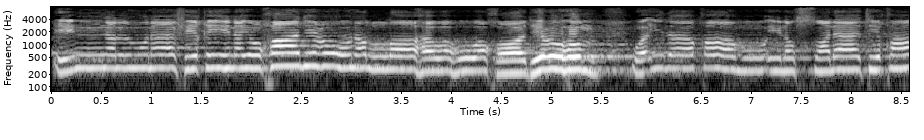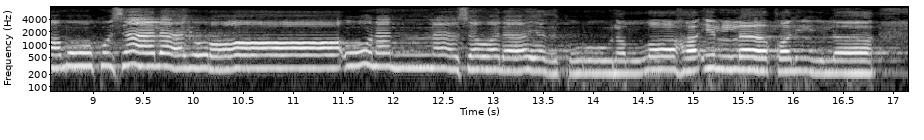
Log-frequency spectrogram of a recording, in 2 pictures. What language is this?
Arabic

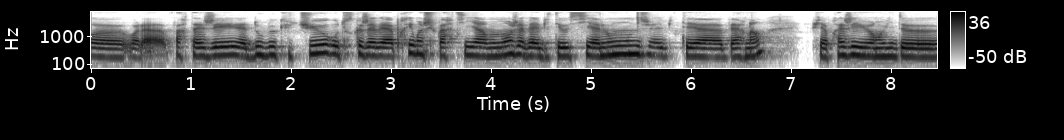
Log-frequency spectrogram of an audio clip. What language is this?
French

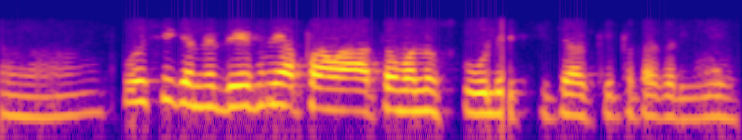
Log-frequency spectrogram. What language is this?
Punjabi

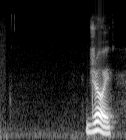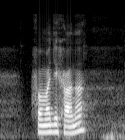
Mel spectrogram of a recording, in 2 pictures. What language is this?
Russian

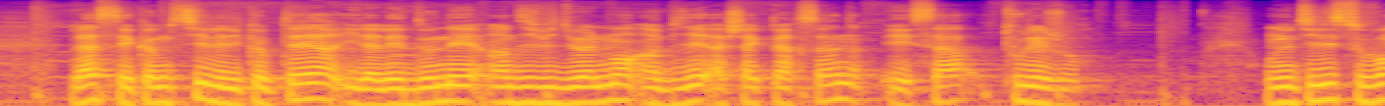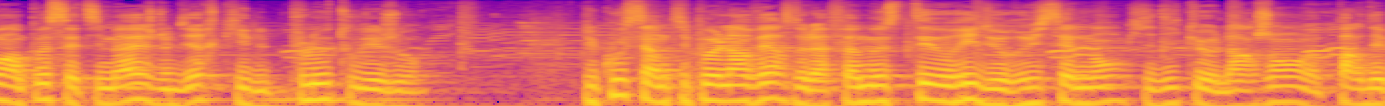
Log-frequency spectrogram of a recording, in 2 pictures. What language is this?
French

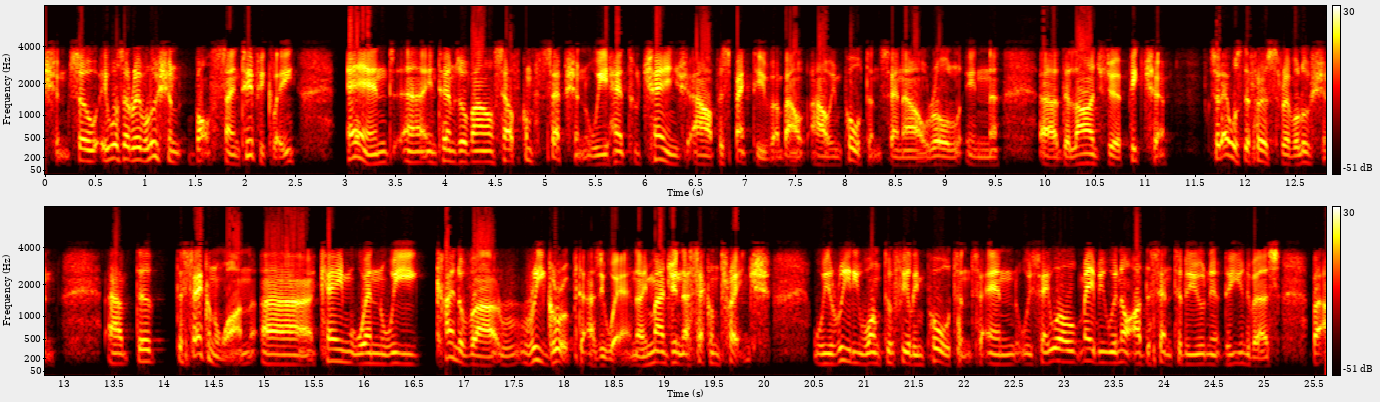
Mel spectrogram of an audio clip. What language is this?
English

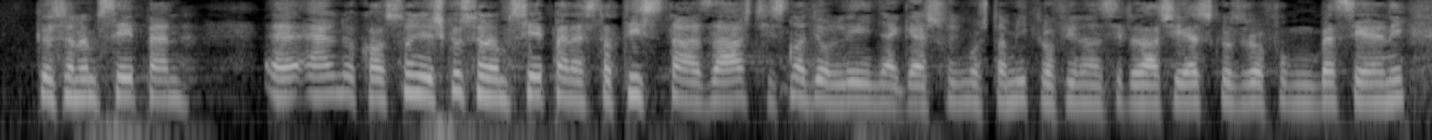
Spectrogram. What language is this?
Hungarian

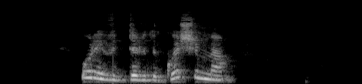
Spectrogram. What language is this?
Kabyle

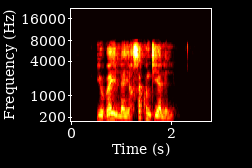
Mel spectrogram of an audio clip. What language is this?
Kabyle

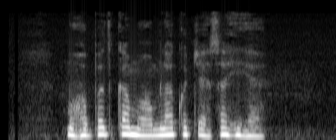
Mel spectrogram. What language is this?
Urdu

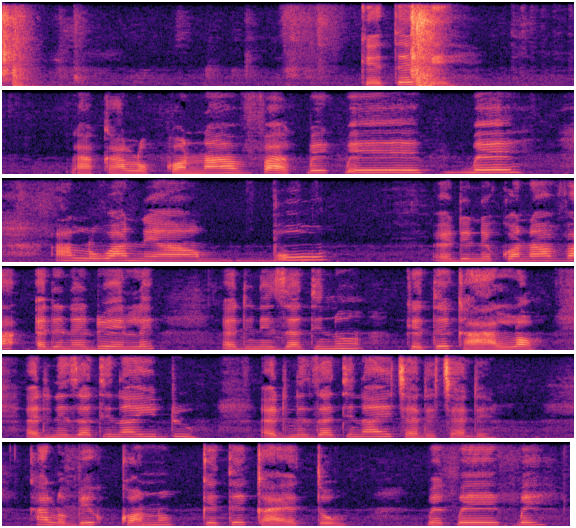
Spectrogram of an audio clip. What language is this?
Ikposo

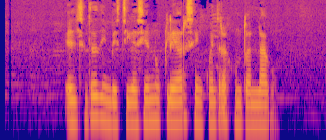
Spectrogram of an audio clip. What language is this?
Spanish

